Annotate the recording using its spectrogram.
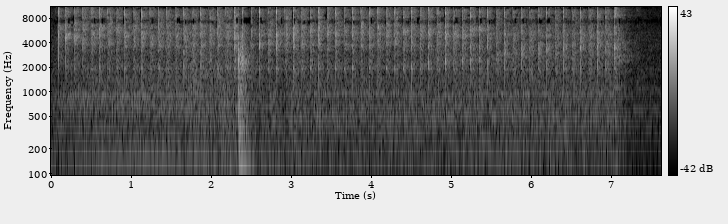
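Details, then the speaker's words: Biotronix pneumatic extracorporeal shockwave therapy (ESWT) device, 5–12 bar, combined with 1 MHz ultrasound: rapid regular mechanical hammering for about seven seconds as the applicator's internal bullet strikes the surface; room noise. "यह जो device है इसमें जो क्रॉब है उसके अंदर already एक bullet है जो बुलेट यहां से यहां ट्रेवल करती है सरफेस पे हिट करती है"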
